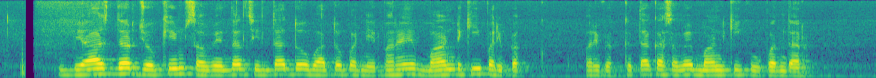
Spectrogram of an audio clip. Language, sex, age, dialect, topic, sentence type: Hindi, male, 60-100, Kanauji Braj Bhasha, banking, statement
